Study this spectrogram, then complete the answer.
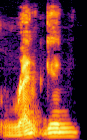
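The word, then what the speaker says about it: Röntgen: with by a guy his last name is pronounced roentgen I forget the year but what he was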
